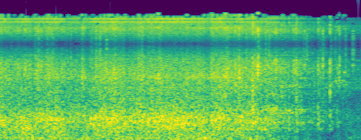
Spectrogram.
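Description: Wind buffeting the microphone of a bike-mounted or helmet camera, mixed with the rumble and rattle of mountain-bike tyres rolling fast over a dirt trail. The noise eases off about three and a half seconds in.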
